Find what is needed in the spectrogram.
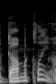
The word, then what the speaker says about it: Don McLean: No, Don McLean.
